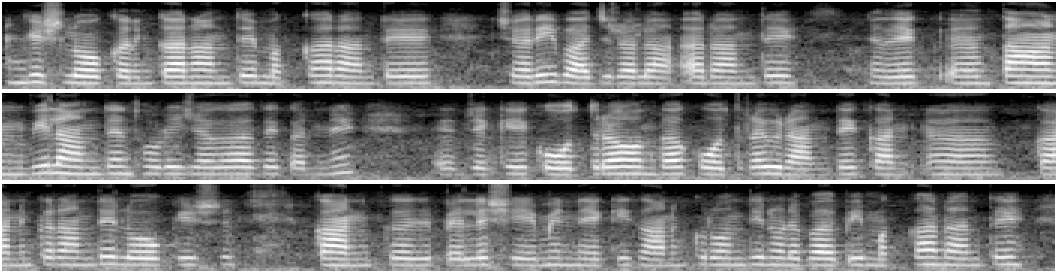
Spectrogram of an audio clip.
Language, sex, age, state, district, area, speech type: Dogri, female, 18-30, Jammu and Kashmir, Reasi, rural, spontaneous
